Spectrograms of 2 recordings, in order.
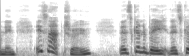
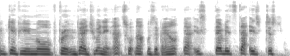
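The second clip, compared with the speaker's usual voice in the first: ordinary talk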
